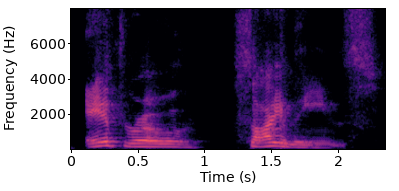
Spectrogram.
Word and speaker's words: anthocyanins: You can't pronounce this stuff. There's queer sits in QUERCTIN and anthocyanins.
